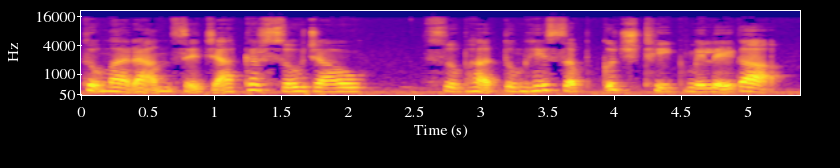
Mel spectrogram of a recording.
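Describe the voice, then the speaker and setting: A woman voicing a wise, kindly old village man in a moral storybook tale, calm and comforting. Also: mid-range voice, slow pace, a little hiss or hum, voice pushed down, close to an everyday voice. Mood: reassuring.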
